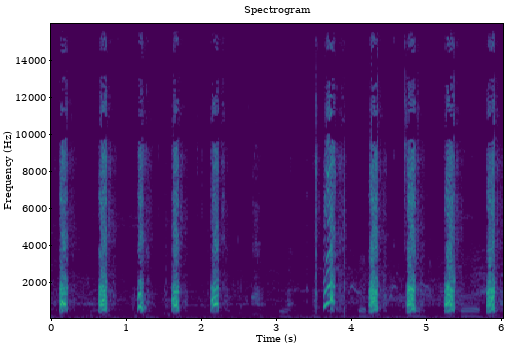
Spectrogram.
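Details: Female black German Shepherd in hold and bark training ahead of an IGP1 trial, barking on command: five sharp barks about twice a second, a short pause with soft whines, then five more barks.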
